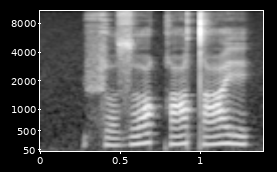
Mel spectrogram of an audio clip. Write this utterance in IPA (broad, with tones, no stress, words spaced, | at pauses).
fy˩zˤy˧˥˧qo˧˥˧ tˤe˧˥˧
